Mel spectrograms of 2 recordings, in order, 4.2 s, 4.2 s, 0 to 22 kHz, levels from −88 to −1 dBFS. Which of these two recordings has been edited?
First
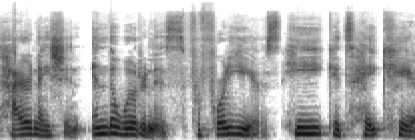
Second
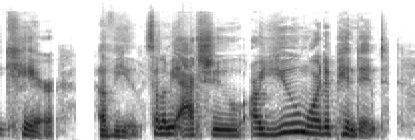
second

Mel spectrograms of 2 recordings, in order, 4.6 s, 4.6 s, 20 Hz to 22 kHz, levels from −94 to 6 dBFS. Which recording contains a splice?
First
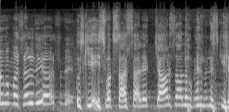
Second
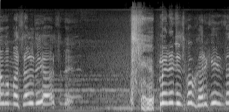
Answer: first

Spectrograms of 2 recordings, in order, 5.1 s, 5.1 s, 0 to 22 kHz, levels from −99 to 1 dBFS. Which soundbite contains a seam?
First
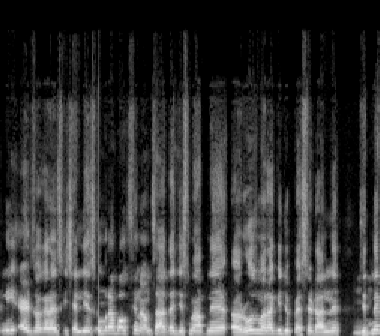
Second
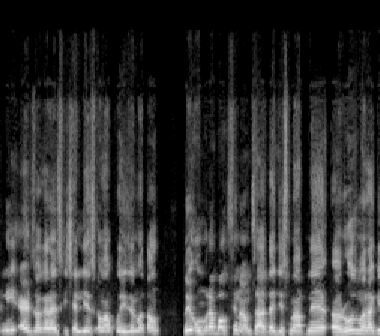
first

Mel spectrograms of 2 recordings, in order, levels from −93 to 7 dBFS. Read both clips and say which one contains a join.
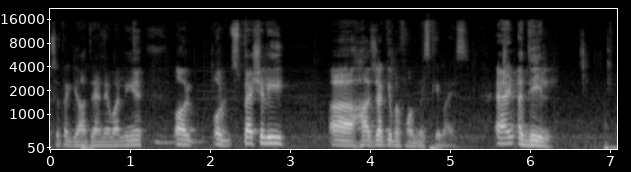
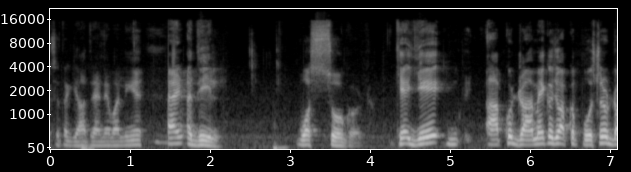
second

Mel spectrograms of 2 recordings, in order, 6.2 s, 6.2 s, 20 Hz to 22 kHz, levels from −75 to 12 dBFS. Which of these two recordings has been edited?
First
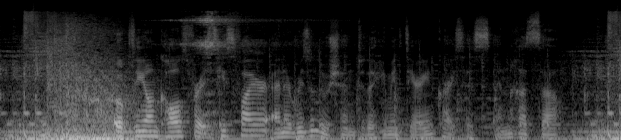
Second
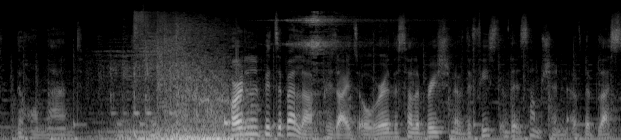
first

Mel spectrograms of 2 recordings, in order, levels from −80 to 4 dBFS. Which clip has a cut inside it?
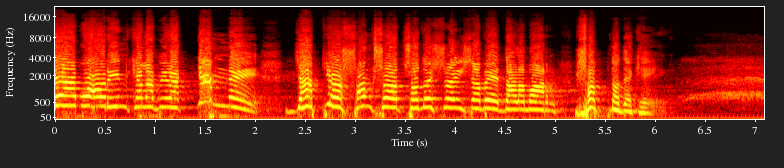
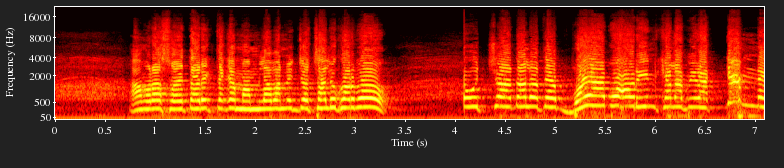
second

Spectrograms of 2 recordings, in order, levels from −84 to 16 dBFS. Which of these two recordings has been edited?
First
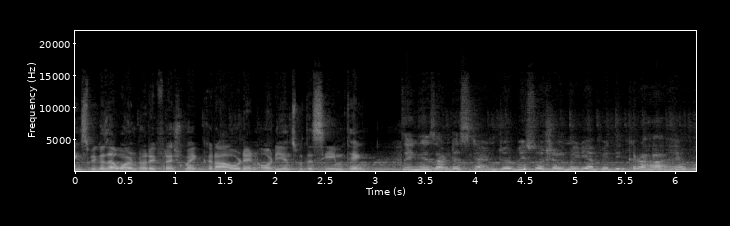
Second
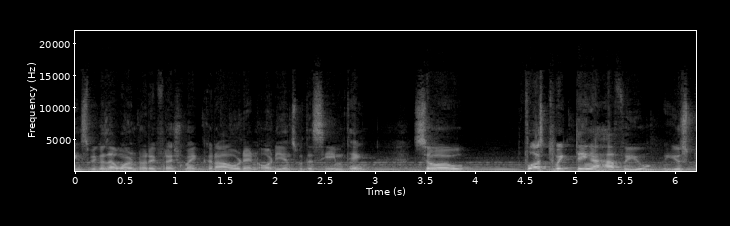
first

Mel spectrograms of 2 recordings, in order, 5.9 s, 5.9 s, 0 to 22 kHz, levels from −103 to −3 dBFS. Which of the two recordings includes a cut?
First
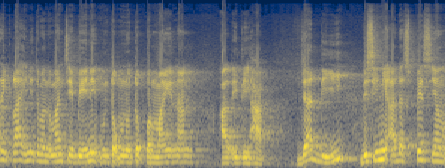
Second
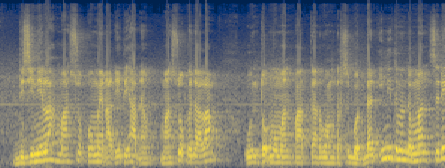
second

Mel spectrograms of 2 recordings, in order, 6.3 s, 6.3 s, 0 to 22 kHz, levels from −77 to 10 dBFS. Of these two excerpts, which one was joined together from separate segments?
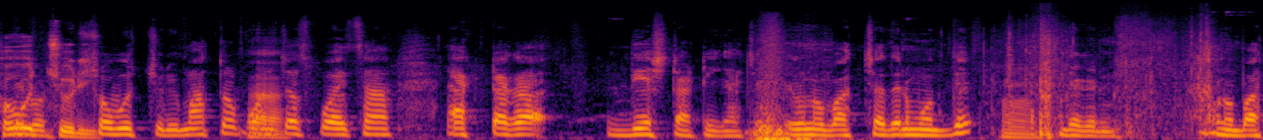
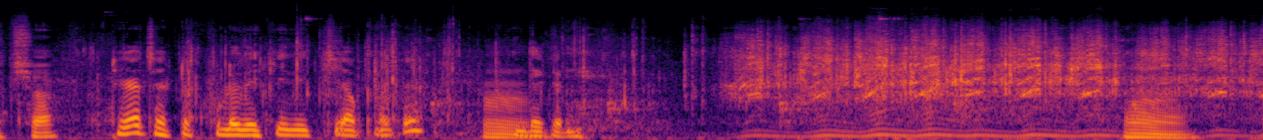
first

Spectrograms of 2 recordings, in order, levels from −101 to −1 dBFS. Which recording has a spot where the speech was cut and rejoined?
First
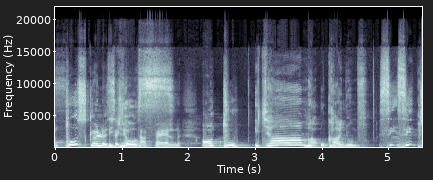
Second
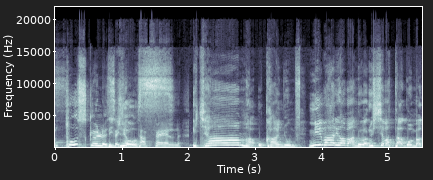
second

